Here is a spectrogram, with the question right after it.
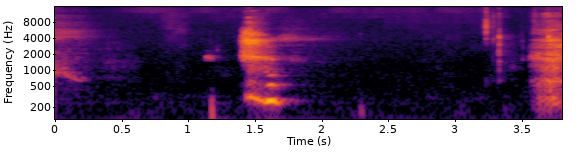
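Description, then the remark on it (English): A brief, breathy yawn, drawn out for about half a second, surrounded by soft mouth clicks and quiet breathing. “You said yawn. I had to yawn.”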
